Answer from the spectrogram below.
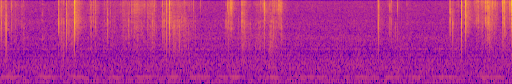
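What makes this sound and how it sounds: Long nails scratch and tap the rough surface of a large, glowing pink Himalayan rock salt lamp, a solid salt block. Quiet, bright, crisp scratches and sharp little taps come in scattered bursts over a steady low hum.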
